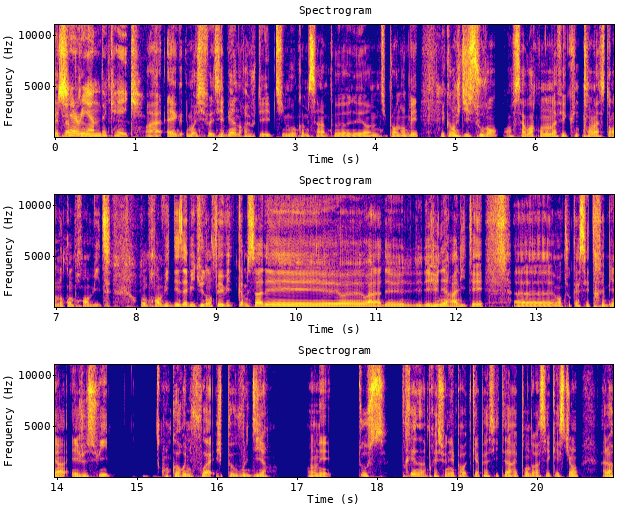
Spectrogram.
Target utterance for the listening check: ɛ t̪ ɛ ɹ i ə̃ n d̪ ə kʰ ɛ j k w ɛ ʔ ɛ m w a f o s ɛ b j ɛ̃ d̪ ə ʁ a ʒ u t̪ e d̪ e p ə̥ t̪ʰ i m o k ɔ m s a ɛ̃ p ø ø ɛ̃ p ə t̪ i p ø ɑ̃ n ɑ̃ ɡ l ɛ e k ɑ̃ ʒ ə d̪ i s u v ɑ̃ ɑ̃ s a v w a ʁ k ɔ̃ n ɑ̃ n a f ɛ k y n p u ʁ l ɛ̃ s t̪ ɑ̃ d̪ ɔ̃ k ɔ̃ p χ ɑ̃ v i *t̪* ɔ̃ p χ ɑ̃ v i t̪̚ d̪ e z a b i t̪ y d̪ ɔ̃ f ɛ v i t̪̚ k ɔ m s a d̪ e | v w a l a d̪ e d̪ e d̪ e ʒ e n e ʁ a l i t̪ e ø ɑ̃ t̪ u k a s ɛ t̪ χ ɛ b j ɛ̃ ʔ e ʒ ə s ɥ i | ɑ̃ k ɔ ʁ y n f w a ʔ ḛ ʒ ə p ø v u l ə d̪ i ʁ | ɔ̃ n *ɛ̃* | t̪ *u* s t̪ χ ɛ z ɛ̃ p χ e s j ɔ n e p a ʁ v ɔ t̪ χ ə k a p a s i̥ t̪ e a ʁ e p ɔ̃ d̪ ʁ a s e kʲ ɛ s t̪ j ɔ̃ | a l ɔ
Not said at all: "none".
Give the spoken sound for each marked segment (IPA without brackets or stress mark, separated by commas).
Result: t̪, ɛ, u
